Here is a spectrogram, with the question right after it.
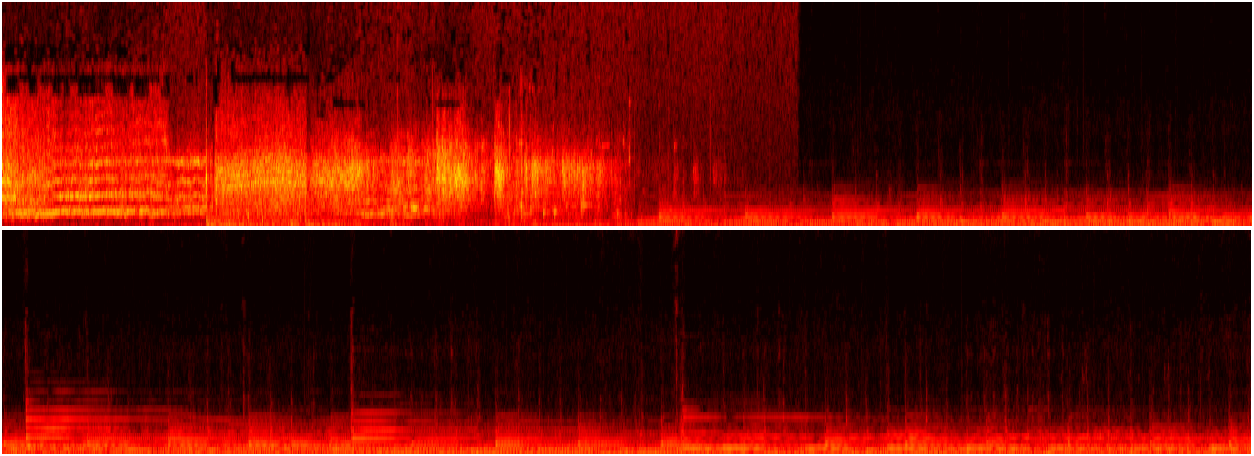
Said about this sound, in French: La voiture braque et se retrouve dans le fossé.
